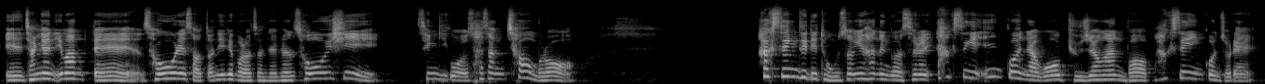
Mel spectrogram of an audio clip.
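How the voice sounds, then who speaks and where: A woman lecturing at a church conference, emphatic and lively, telling stories and punctuating her points with quick asides. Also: a little high.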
